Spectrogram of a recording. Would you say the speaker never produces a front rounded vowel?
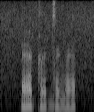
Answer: no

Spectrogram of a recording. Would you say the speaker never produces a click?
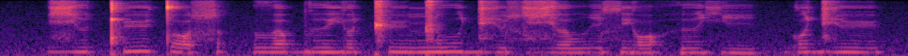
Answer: no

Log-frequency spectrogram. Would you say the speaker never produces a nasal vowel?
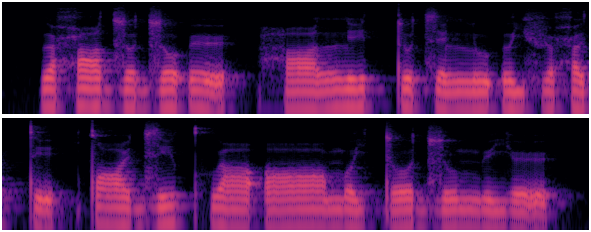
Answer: yes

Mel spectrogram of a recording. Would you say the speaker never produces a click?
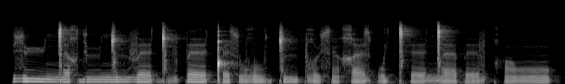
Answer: no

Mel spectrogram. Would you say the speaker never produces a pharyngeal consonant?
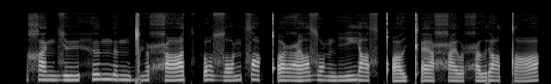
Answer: no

